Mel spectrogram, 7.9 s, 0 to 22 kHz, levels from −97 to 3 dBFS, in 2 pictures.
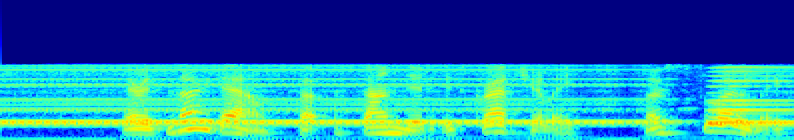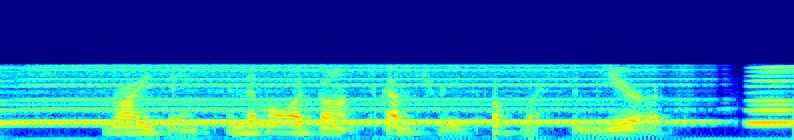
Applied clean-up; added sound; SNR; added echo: none; Harmonica; 0 dB; none.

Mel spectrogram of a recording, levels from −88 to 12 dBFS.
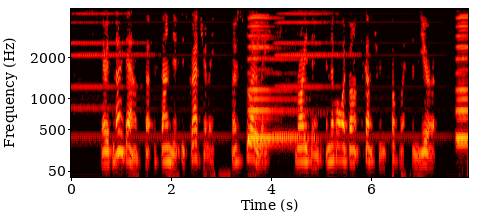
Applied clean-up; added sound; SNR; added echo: classical method spectral subtraction.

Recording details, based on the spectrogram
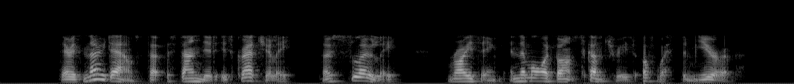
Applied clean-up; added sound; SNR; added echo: none; none; none; none.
